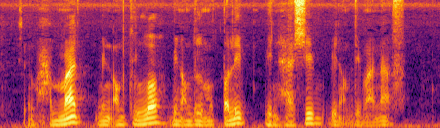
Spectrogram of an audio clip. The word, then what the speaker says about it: Muttalib: Ada yang nyebut Muttalib, ada yang nyebut Muntalib. Tapi yang lazim Muttalib. Saya membaca Muttalib itu dikritik itu. Kurang bacaannya yang mengkritik. Jadi Muttalib, Muntalib, Muttalib. Tapi yang lazim dipakai adalah Muttalib ya.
